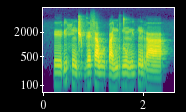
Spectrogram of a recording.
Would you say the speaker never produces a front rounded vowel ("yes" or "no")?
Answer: yes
